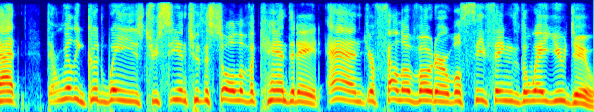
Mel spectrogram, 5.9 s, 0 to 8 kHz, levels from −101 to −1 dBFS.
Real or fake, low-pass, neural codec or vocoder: real; 7.2 kHz; none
